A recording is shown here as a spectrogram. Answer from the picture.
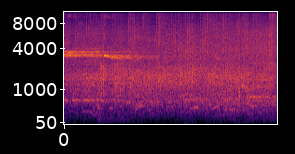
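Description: A referee's whistle, one long, steady blast that ends about two seconds in, stopping the wrestling action. It sounds over crowd applause and shouting voices.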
